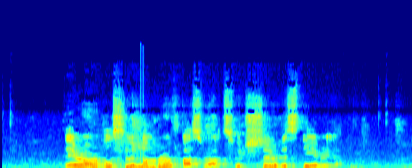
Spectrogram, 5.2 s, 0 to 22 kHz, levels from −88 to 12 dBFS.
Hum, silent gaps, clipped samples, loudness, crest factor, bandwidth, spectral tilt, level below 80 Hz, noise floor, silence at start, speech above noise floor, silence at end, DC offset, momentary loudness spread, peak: none; none; under 0.1%; -19 LUFS; 16 dB; 12 kHz; -3 dB/octave; -64 dBFS; -48 dBFS; 0.8 s; 29 dB; 0.65 s; under 0.1%; 9 LU; -4 dBFS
